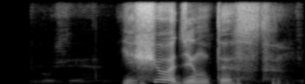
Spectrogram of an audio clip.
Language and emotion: Russian, sad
